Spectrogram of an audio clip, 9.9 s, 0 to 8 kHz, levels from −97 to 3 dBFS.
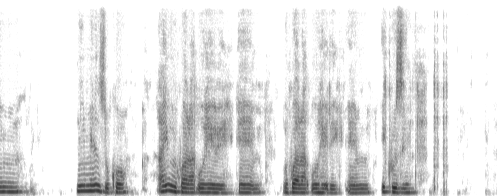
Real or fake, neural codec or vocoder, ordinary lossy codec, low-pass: fake; codec, 16 kHz, 4.8 kbps, FACodec; none; none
